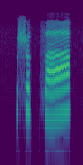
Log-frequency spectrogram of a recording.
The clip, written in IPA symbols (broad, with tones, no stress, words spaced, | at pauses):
ʂə˦˥k̚faː˧˥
